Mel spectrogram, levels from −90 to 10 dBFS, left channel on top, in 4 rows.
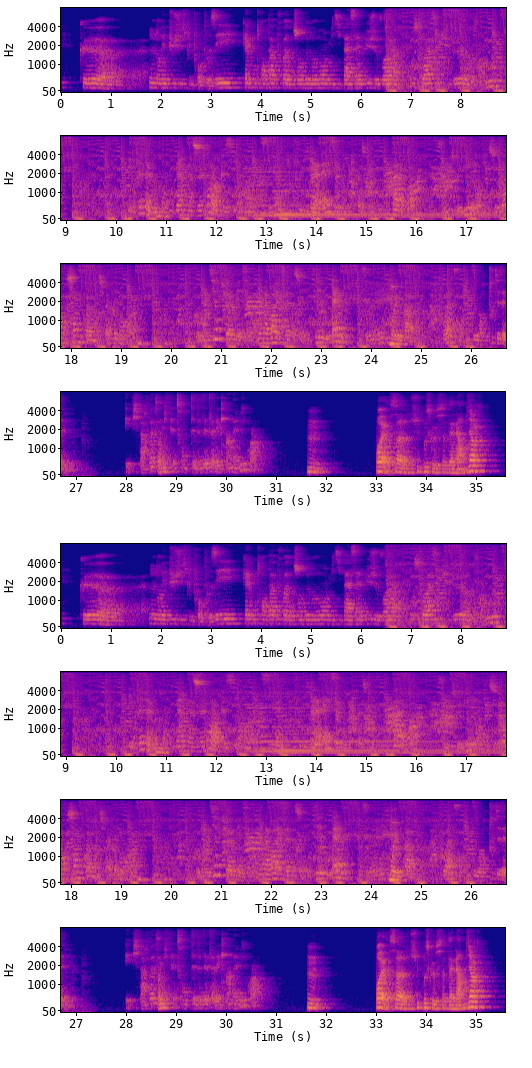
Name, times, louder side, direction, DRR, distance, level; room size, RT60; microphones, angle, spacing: voice 1, 0.4-2.6 2.8-8.7 10.2-16.0 16.4-19.3 20.4-23.5 23.8-24.8 25.1-26.9 28.0-30.6, left 1 dB, 75° left, -4 dB, 0.8 m, -33 dB
sound 1, 6.4-26.1, equal, 30° left, 0.4 m, -35 dB
sound 2, 12.5-18.4, left 1 dB, 45° right, 1.0 m, -35 dB
Laughter, 13.7-20.7 21.0-21.1 21.4-27.2, equal, 20° right, 0.8 m, -39 dB
voice 2, 33.0-35.1, right 2 dB, 70° right, 2 dB, 0.4 m, -23 dB
2.6 x 2.1 x 3.2 m, 0.76 s
head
